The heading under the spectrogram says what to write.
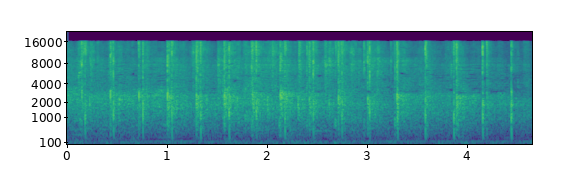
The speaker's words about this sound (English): Can we give God a hand clap of praise for that?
